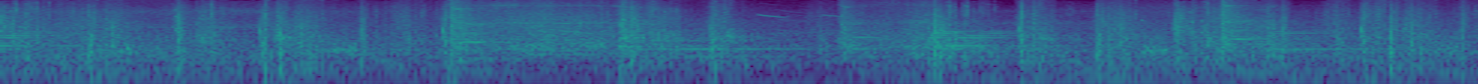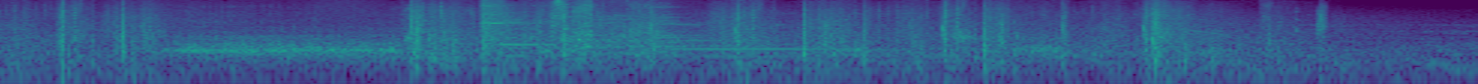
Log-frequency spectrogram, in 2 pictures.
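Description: Skateboard wheels roll and clack with quick landings.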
